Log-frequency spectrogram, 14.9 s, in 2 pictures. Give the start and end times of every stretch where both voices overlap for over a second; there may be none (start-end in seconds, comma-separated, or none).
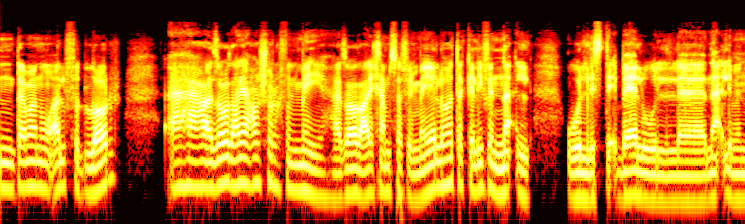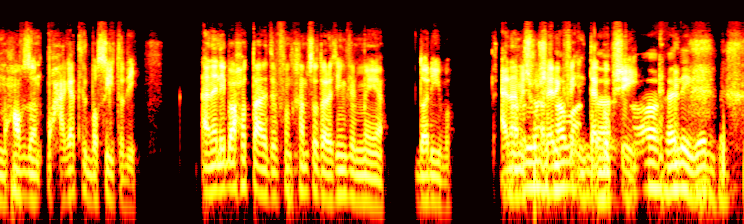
12.5-13.9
